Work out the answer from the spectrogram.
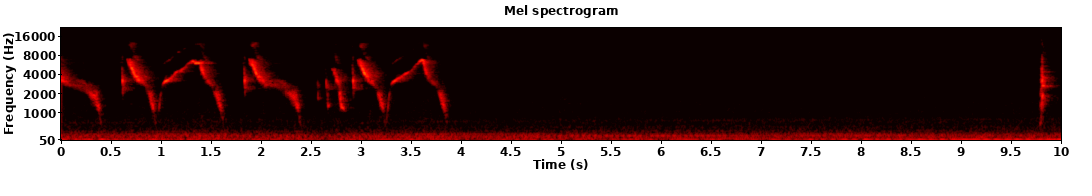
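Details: Java sparrow singing a rapid run of steeply falling whistled notes and clicks for about four seconds, then near silence with one final click.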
